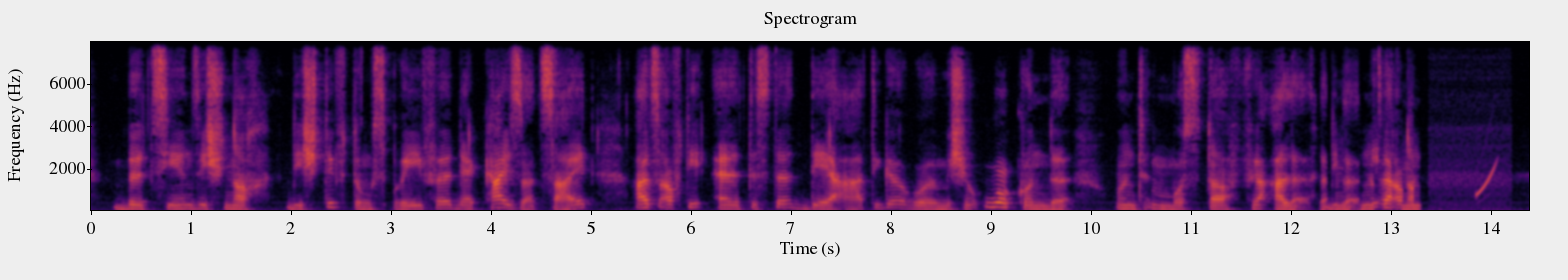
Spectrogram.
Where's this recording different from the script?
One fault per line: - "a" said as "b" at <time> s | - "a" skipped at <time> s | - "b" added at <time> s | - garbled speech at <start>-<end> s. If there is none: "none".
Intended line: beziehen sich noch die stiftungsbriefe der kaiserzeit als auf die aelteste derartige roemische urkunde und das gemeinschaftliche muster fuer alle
- "das gemeinschaftliche" skipped at 10.6 s
- garbled speech at 12.3-13.3 s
